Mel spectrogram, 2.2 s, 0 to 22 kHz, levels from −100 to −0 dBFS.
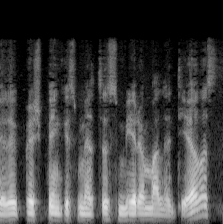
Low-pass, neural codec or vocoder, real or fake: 10.8 kHz; codec, 24 kHz, 0.9 kbps, WavTokenizer, medium speech release version 2; fake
